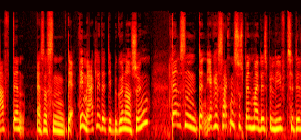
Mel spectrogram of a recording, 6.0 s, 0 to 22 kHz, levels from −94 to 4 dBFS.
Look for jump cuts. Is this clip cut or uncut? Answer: cut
